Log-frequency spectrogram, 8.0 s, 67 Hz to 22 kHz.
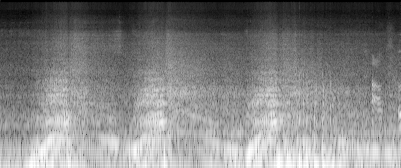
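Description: A 2017 BMW Alpina B7 revs three times in a row. Each rev swells, then falls back, giving a loud, deep exhaust roar close by that rises and settles in a steady cycle.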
